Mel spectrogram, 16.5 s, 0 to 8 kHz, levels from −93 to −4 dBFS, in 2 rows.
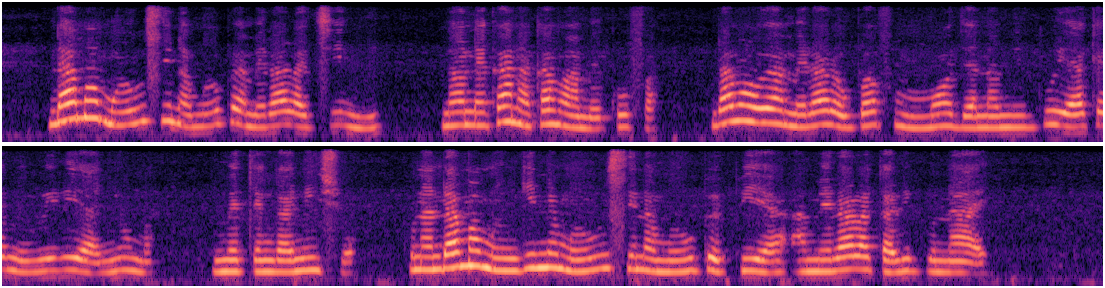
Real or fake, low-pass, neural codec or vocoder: real; 7.2 kHz; none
